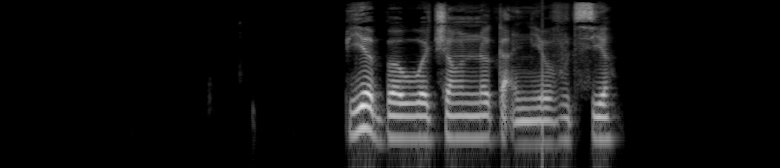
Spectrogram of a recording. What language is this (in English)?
Ghomala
